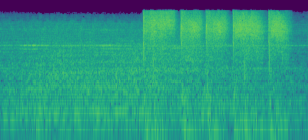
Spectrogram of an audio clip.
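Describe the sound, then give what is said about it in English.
A steady, heavy aircraft engine roar drones throughout as the craft comes down, joined midway by five sharp, hissing bursts of high, rushing noise in quick succession. “They're landing.”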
